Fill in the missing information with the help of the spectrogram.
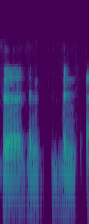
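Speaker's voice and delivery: stumbling repeatedly on "the"; real stuttering. Real, not acted. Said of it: "I'm stuttering".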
